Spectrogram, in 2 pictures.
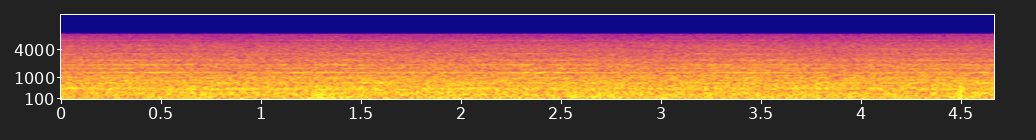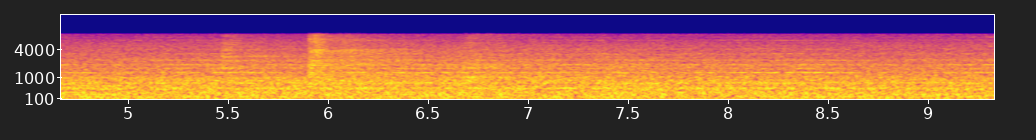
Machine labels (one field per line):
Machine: fan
